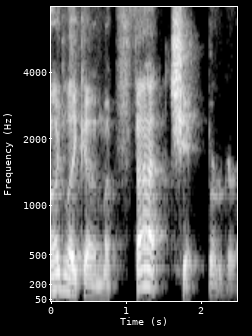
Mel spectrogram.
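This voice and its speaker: A man drawls in a put-on character voice at a medium pitch, his pitch swinging very widely. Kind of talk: dim-witted, joking order. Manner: slow, stupid drawl.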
